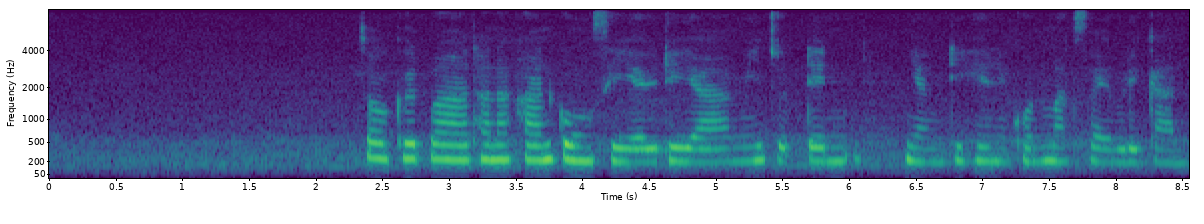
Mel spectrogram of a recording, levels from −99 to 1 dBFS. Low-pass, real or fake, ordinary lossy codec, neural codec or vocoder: none; real; none; none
